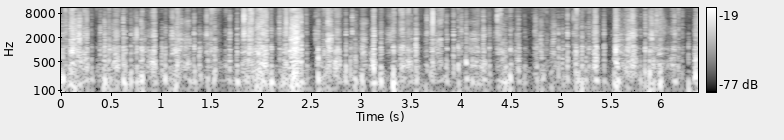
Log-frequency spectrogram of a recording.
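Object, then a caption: Coarse foam scrub sponge. Long nails scratch across a round, soft, porous pink coarse foam scrub sponge set on a white foam base around two microphones. A dense, continuous run of rough scratching and rustling fills the clip, close and heavy in the low end, with quick crunchy bursts that die away almost at once.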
